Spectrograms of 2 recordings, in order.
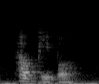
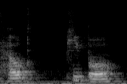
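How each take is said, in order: First: A single P sound joins the words. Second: Two separate P sounds are pronounced. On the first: "let's make one P sound" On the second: "Instead of having two P sounds"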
